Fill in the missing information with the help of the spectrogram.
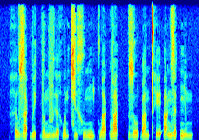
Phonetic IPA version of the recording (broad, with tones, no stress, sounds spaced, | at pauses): h ə˨˦ w z a˦˥ k̚ v e˨˩ k̚ v ə˧ m v ɨ̰˧˥ ə̯ h w ə̰˧˨ m t͡ɕ ɨ˧˩ x u˨˦ m ŋ ḭ˧˨ k w a˦˥ k̚ v a˦˥ k̚ | z o˧ ɓ a˨˩ n t̪ʰ ḛ˧˥ ʔ a̰˧˥ ŋ z ə˦˥ t̚ ɲ ə˨˩ m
